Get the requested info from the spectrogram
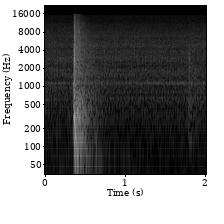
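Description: The driver's door of a VW Crafter van slammed shut once, about a third of a second in, with a short ring-out. The van's engine idles quietly underneath, kept running by the run lock with the key out of the ignition.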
